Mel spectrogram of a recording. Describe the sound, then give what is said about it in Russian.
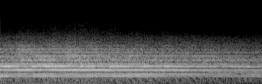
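A train brakes to a sudden stop after the brake handle is pulled, its wheels letting out a loud, sustained high-pitched metallic screech that holds steady and slowly fades over a few seconds, with no voices. “Григорий дернул ручку тормоза и упал без чувств.”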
